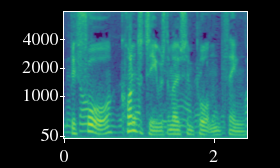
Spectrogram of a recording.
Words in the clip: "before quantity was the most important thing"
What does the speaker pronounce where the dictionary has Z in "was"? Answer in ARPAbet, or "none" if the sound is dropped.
Z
